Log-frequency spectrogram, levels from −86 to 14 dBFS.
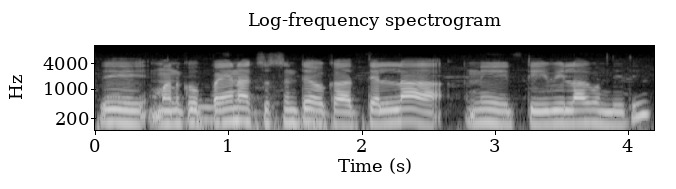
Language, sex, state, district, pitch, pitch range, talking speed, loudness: Telugu, male, Andhra Pradesh, Sri Satya Sai, 155 Hz, 155-165 Hz, 155 wpm, -14 LUFS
